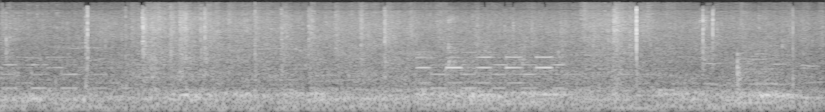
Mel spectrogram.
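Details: A huge flock of white pigeons living at the Blue Mosque in Mazar-i-Sharif, Afghanistan, makes a dense, continuous murmur of low, throaty, overlapping coos, with a few faint higher chirps above.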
